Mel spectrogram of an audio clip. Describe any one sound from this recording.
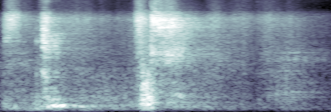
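A martial arts uniform snaps sharply during a kick.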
